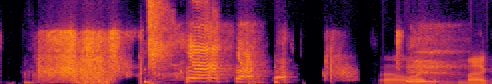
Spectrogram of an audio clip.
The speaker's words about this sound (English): Sneeze.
